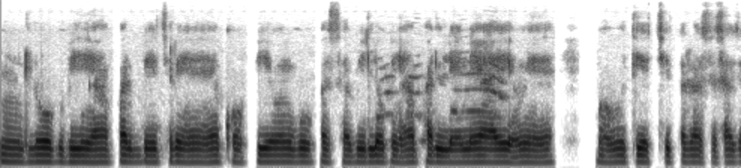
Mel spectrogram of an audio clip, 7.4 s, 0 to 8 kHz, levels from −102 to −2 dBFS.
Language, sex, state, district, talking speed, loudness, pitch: Hindi, male, Bihar, Araria, 210 wpm, -16 LUFS, 115 Hz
